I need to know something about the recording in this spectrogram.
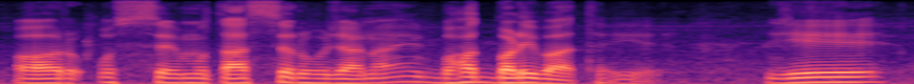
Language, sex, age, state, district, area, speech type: Urdu, male, 30-45, Delhi, East Delhi, urban, spontaneous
